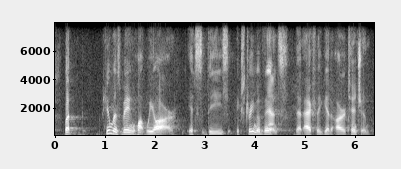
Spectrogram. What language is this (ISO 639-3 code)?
eng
